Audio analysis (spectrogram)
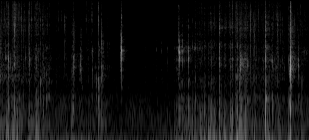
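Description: A pink rectangular bar of dry rose soap, held in the hand, is shaved and scraped with a craft knife blade, breaking off flakes. Quiet, dry crinkling and crunching scrapes run throughout, broken by a few sharper, brighter snaps as the flakes come away.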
